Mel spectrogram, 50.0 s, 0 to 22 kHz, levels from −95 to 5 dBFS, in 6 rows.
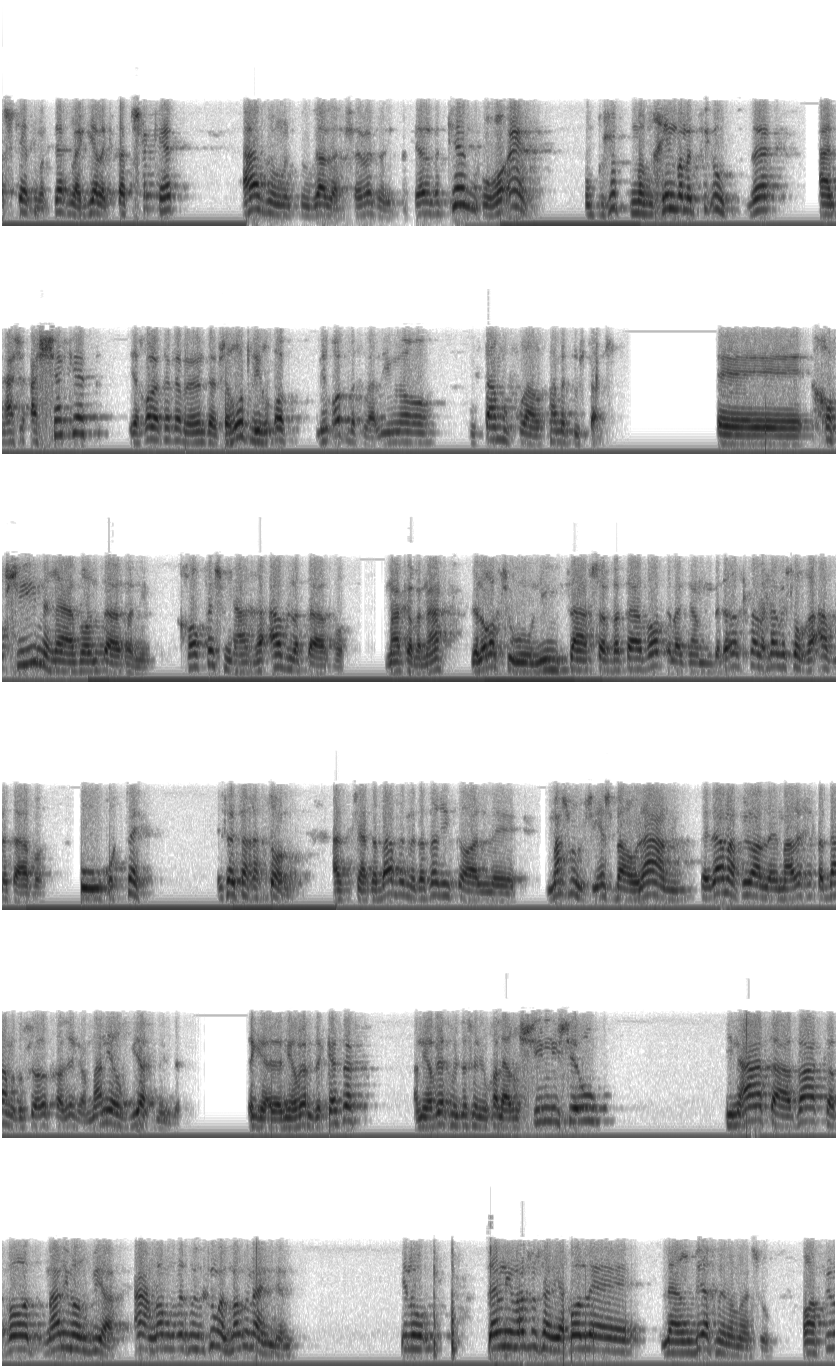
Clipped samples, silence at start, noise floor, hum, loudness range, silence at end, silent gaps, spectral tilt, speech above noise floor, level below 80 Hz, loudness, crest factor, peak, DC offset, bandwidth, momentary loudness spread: under 0.1%; 0 s; -70 dBFS; none; 3 LU; 0 s; none; -8.5 dB/octave; 55 dB; -52 dBFS; -15 LUFS; 16 dB; 0 dBFS; under 0.1%; 4.5 kHz; 9 LU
